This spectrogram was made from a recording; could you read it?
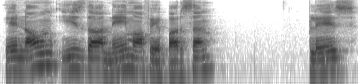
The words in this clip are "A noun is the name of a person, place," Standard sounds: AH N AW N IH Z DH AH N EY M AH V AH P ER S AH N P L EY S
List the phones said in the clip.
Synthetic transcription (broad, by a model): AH N AW N IH Z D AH N EY M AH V AH P ER S AH N P L EY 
